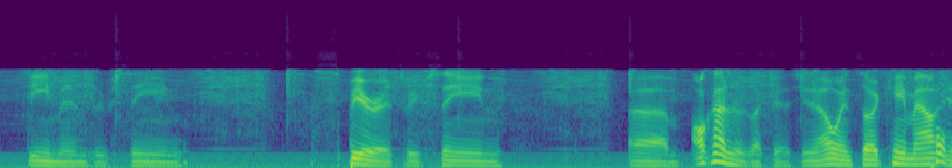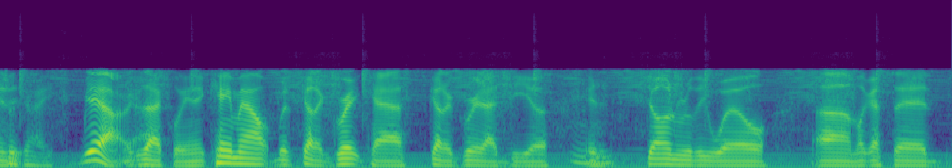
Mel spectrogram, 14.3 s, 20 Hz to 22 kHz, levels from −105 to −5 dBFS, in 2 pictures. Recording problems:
high frequencies cut off; severe; nothing above 4 kHz
electrical hum; noticeable; throughout; 50 Hz, 15 dB below the speech

